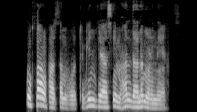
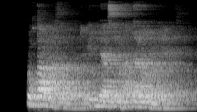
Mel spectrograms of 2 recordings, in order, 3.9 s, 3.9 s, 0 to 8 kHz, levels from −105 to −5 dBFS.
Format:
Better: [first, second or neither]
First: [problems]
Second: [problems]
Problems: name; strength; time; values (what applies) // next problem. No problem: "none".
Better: first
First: none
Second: room echo; dies away in 1.9 s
